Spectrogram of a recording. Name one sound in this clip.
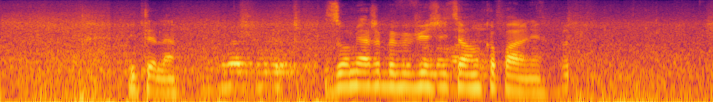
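A man speaks close by in a low, drawn-out voice.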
